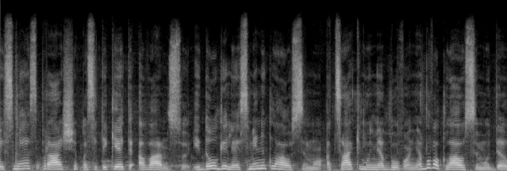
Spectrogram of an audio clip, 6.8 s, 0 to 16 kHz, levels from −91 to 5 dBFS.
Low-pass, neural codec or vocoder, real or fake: 14.4 kHz; codec, 44.1 kHz, 7.8 kbps, Pupu-Codec; fake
